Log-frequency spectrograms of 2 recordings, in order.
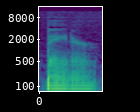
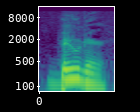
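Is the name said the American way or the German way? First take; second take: American; German. First: The name is said with an American pronunciation. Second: The name is said with a German pronunciation. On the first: This is how the name's owner says it. The speaker calls it wrong. "I know he pronounces it Boehner" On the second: This is how the name is said in German. The speaker calls it right. "I speak German, John. Your last name is pronounced Boehner"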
